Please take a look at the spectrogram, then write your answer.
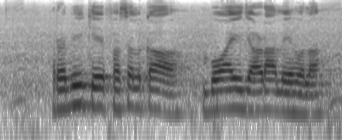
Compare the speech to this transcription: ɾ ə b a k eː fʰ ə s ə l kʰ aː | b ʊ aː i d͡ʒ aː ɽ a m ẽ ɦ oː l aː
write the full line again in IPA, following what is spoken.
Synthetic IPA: ɾ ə b i k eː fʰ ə s ə l k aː | b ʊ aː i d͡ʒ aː ɽ a m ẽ ɦ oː l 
